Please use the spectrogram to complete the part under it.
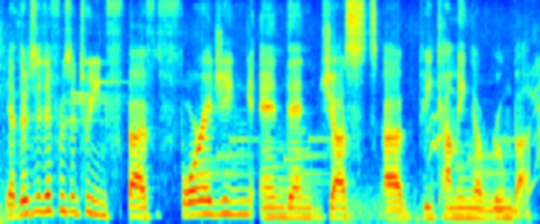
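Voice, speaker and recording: A man streaming a video game and chatting casually, rambling and joking and quick to laugh. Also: on the high side, fairly even intonation, faint music behind.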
